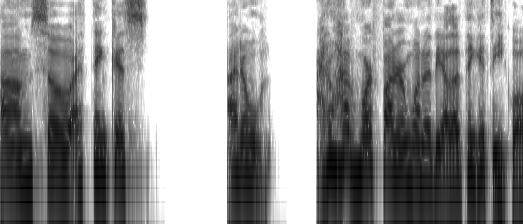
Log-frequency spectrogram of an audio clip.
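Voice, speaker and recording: A woman talks at a fairly quick pace with long, frequent pauses, medium pitch, ordinary pitch variation and very even loudness, in a dry, close sound with no echo. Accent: Puerto Rican. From Puerto Rico. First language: Spanish. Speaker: podcaster. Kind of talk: interview. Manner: fast.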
